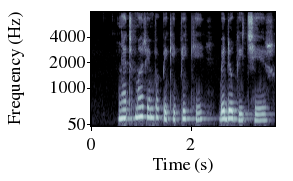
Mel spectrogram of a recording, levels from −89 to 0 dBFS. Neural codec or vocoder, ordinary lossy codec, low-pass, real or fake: none; none; none; real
